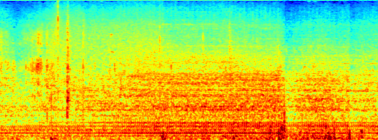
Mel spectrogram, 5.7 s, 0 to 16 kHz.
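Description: A 2012 Dodge Grand Caravan's 3.6-litre V6 idles with a steady hum, heard at the rear of the van by the exhaust, with wind noise over it. The noise swells around the middle and drops off sharply a little after four seconds in.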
